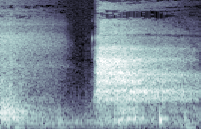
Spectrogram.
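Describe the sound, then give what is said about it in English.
A person sitting at rest takes a deep breath: a loud, airy rush of inhaled air that swells after a brief quiet gap and holds steady to the end. “But when I breathe in anyway, so if I take this breath,”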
